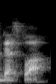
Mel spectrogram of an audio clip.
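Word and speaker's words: Desplat: pronounced Alexander des bois is the T silent or not um yeah it is it's silence a DES flop okay um honestly John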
